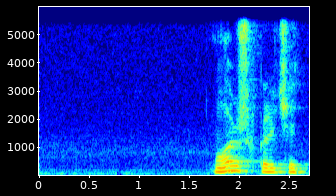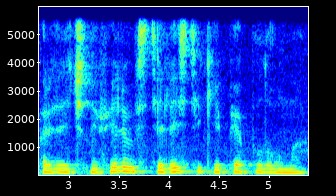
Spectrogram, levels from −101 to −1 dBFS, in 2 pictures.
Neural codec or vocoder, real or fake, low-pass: none; real; 5.4 kHz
